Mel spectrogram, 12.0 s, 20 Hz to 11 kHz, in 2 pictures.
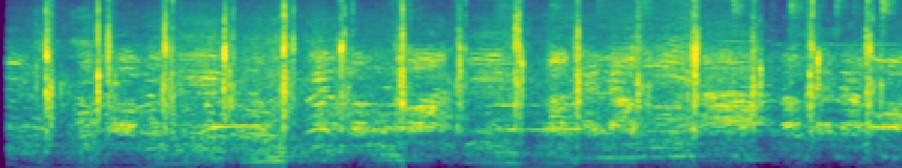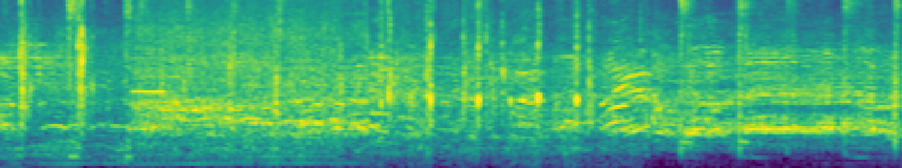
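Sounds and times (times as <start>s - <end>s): crowd clapping in time: 0.1s - 11.3s
crowd chanting and shouting: 0.1s - 12.0s.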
